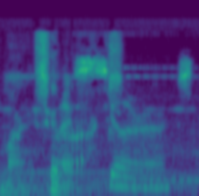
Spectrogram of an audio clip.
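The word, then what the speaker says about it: Mycelorax: ERS and heathens okay my C ax is myy c e l o r a x pronounced myel sounds a lot like celiac disease great great F great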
